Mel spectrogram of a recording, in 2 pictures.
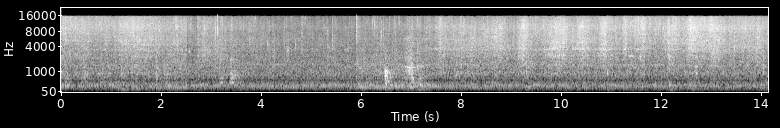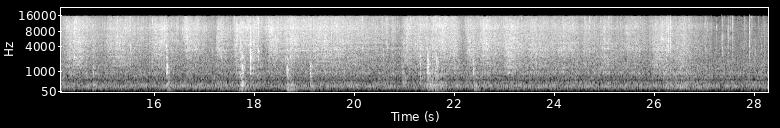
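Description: Egg and rice frying in a small black pan: a steady sizzle, with a wooden spatula stirring and scraping through it and a few sharp knocks, the loudest about six seconds in.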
